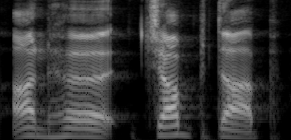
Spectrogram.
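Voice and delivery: plain reading voice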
